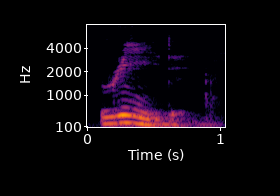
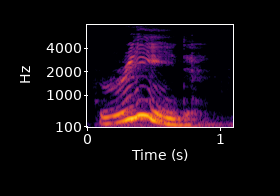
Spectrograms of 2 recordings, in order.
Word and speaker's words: read: water like tall grass read this one ea the a is silent e says his name read read the book read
